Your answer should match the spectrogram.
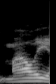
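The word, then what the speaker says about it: Mahle: jump in here um I think we got molly Motorsports section next yep all right attention high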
